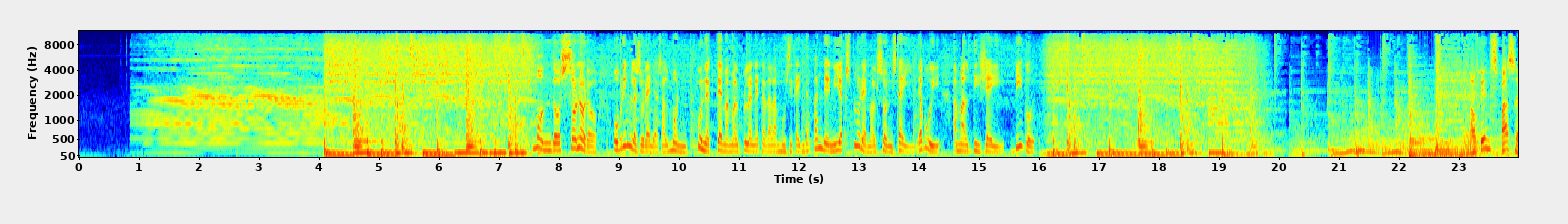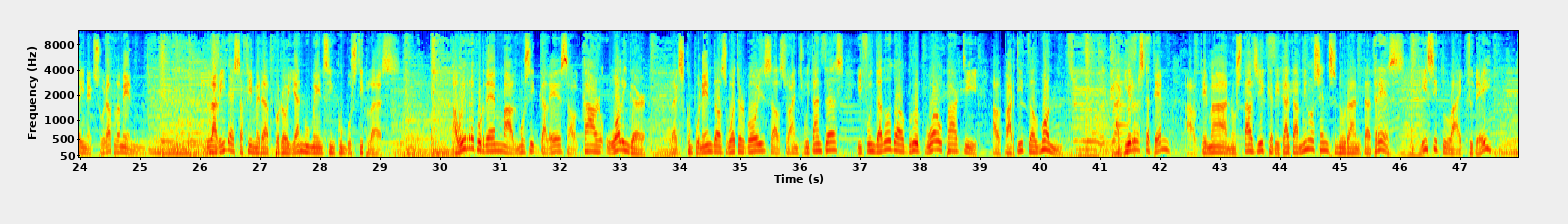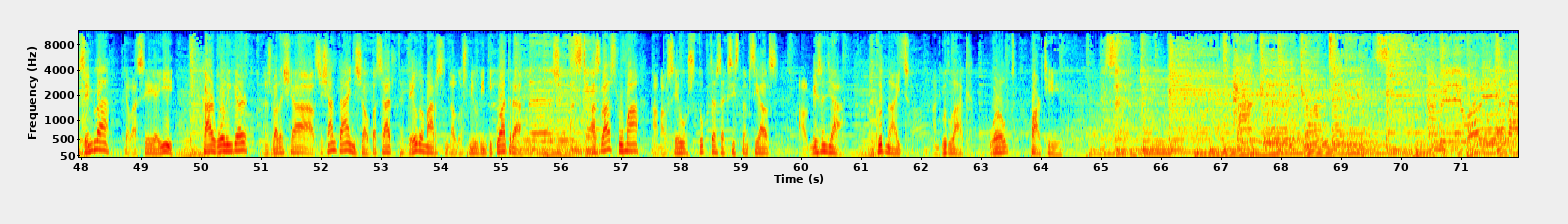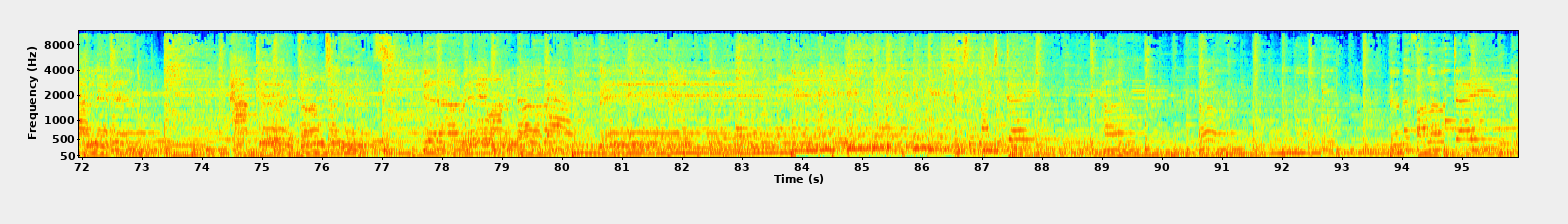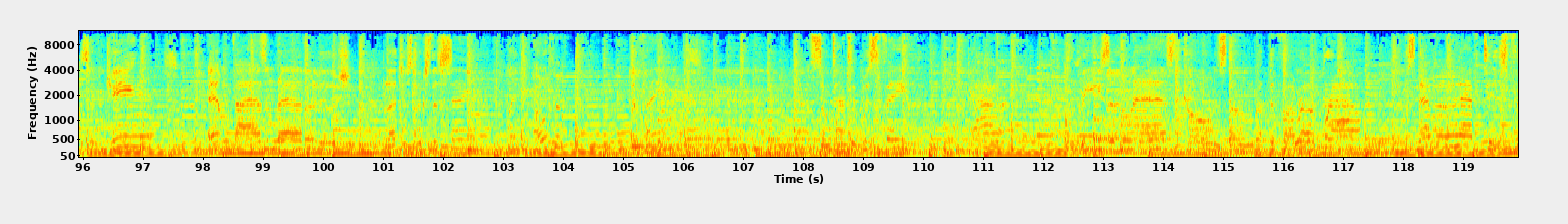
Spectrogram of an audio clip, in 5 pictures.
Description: Una selecció de música amb esperit independent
